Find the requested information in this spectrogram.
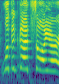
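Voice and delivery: a hint of excitement; cheerful greeting. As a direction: greet him with a big grin in the voice. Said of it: "Dane's like".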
